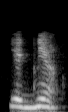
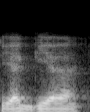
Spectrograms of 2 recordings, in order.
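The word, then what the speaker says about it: यज्ञ: Yaja, and there is a nya. Okay. Yajna. Yajna. So many times this is confused, as in many areas it is pronounced yagya, something like that, yagya or whatever.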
